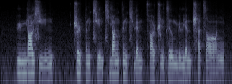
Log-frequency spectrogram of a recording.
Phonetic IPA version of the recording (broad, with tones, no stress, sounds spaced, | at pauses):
p y˥ m j ɑ˥ ʊ̯ ɕ i˨˩˦ n | ʈ͡ʂ ɻ̩˥˩ p ə˧˥ n t͡ɕʰ i˨˩ n t͡ɕʰ j ɑ˥ ŋ k ə˥˩ n t͡ɕʰ ɥ ɛ˨˩ m i˦ t̪ʰ ɑ˧˥ ʊ̯ ʈ͡ʂ ʊ˥˩ ŋ t͡s ɹ̩˥ m y˧˥ l j ɛ˨˩ n ʈ͡ʂʰ ä˦ t͡s ɑ˨˩˦ ŋ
